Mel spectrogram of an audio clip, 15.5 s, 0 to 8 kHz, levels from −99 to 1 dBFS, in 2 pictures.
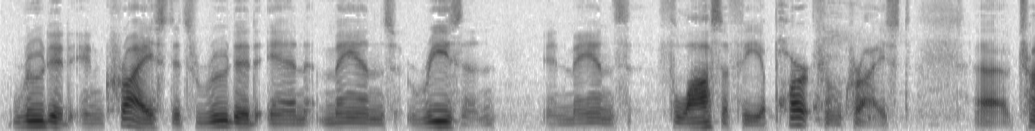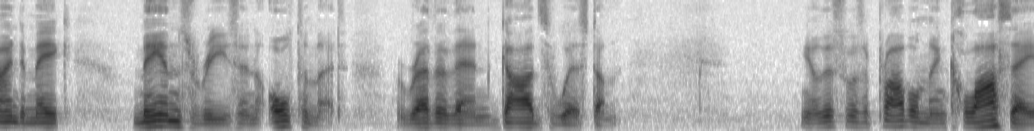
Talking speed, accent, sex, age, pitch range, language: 130 wpm, American, male, 40-59, 100-120 Hz, English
